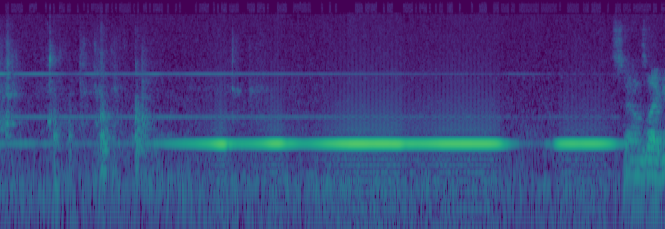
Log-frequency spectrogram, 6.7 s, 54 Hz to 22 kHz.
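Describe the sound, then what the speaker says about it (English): A 512 Hz high C tuning fork, one octave above middle C, rings in a resonance tube: a pure steady tone sounding in repeated bursts of varying length, clear and fairly loud, after a brief soft tap. "The third tuning fork I'm going to do is the musical note C. It's 512 hertz."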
